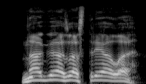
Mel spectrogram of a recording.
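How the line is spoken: Panicked girl screaming. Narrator (Russian): в панике кричала девушка

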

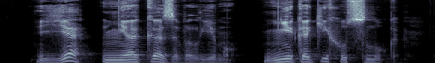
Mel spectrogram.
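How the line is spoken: Plain. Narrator (Russian): ответил Хармон

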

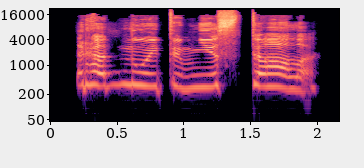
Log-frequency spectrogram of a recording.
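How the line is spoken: Sobbing. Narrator (Russian): всхлипнула Марион

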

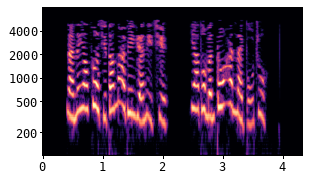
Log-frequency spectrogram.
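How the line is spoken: Shouting from inside. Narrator (Chinese): 里头喊说

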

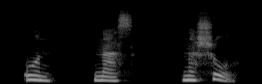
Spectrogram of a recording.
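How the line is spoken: Strained, forced out. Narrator (Russian): Выдавила Лилана

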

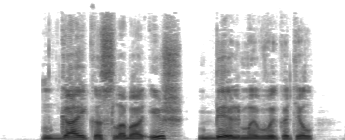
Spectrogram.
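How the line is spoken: Laughing mockery. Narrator (Russian): засмеялся Хлюст, передразнивая Бюкши

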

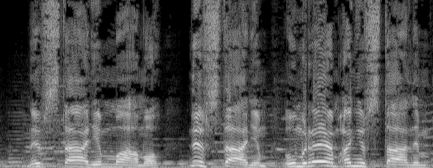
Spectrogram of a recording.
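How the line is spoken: Crowd of Cossacks shouting. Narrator (Russian): кричали запорожцы

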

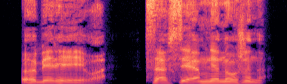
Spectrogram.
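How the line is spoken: Exclaiming. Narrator (Russian): воскликнул император

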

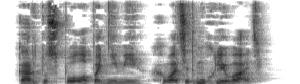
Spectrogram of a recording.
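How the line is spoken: Bellowing. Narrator (Russian): гаркнул Богдан

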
